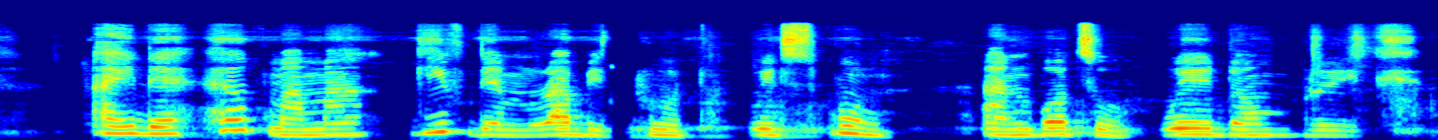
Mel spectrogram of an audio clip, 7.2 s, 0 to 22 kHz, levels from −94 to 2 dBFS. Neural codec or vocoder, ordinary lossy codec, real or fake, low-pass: none; none; real; 10.8 kHz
